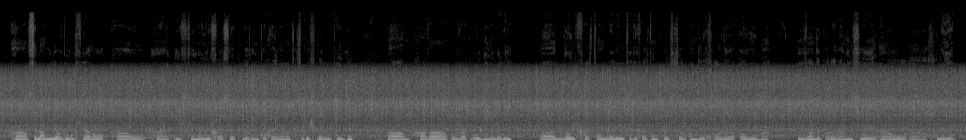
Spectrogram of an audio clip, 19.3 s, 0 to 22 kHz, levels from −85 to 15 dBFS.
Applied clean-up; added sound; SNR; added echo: none; Water; 3 dB; none.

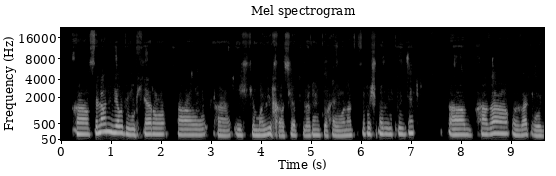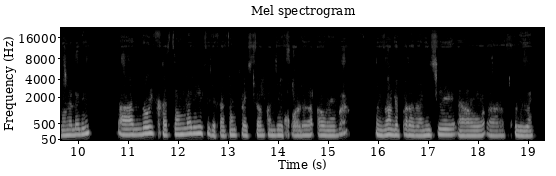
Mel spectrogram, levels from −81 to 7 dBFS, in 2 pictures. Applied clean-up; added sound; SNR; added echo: neural mask model Resemble Enhance denoiser.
